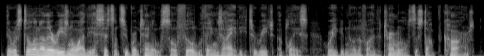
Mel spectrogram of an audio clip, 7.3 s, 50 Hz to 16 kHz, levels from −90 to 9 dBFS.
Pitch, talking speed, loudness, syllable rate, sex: 90 Hz, 230 wpm, -21 LUFS, 7.1 syllables/s, male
